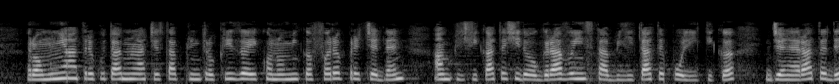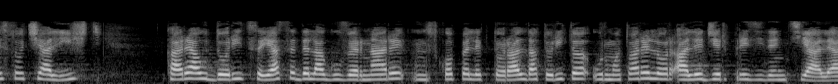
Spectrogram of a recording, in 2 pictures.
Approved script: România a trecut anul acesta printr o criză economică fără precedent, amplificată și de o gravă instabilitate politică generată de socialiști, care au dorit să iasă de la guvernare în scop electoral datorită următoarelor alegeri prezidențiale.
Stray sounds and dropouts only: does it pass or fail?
pass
